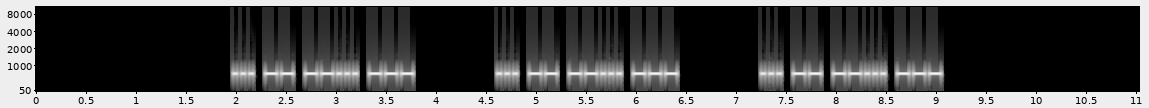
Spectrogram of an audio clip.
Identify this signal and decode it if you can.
Morse code, heard as a keyed tone, about 30 wpm, 700 Hz. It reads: SM7O SM7O SM7O
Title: DXCC-100 Call Signs - 4 Characters - Repeated 3x - 30wpm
